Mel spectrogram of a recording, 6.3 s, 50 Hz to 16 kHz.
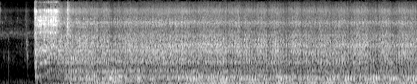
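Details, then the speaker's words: Outboard after carb cleaning on a 50:1 mix: cranks and catches quickly, then runs lumpy. Even after 30 seconds near full throttle it slowly dies at idle, though the primer solenoid works; cause unknown. Finding: rough running, will not idle. "Even after I hit the throttle almost all the way down and got it to run for about 30 seconds, the motor should be warmed up. When I try and put it back to idle, it just slowly dies and kills."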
